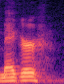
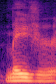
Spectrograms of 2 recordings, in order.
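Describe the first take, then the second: First: The name sounds like the word 'Megger'. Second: The name sounds like the word 'measure'. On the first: The speaker calls it wrong. "I pronounced it Megger" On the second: The speaker calls it right. "it should be pronounced measure"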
